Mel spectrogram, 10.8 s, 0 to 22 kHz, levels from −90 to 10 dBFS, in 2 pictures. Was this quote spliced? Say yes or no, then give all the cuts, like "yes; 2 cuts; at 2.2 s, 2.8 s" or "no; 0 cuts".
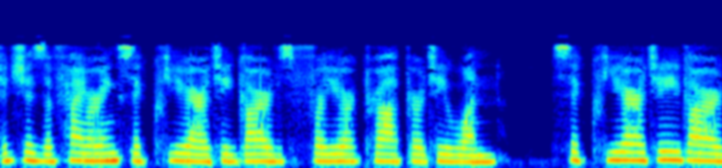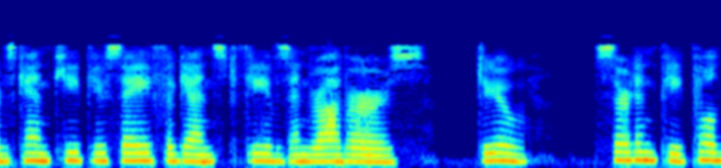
no; 0 cuts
